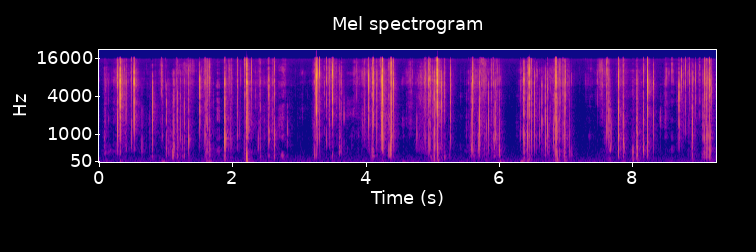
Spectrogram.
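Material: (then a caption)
Plastic. A small yellow-and-red printed plastic wrapper bag of Ahlgrens Bilar candy, filled with soft marshmallow-like candies, is held up in both hands and crinkled and squeezed by long blue-painted nails. Bright, crisp plastic crinkling and crackling comes in short bursts separated by brief pauses, with almost no low end.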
